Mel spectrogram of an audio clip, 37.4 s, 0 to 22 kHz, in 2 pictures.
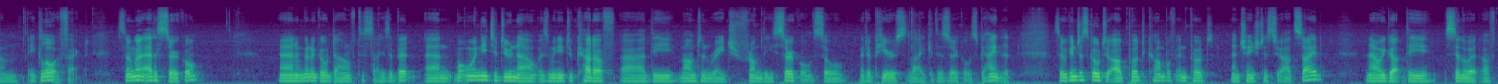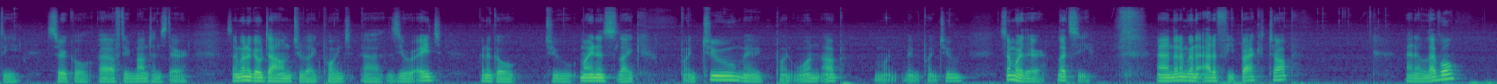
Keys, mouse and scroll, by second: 0.7 click, 1.2-1.5 drag, 1.8 middle click, 2.9 click, 5.0 click, 5.1 middle click, 5.8 click, 9.3-10.0 drag, 12.9 click, 14.0 click, 14.8-15.4 drag, 15.8 click, 16.4-16.9 middle drag, 18.7 click, 19.2 drag, 20.1 drag, 20.7-23.4 drag, 24.1-24.5 middle drag, 24.8 click, 26.0-27.5 drag, 26.9-27.7 typing, 27.7-30.8 drag, 32.0-32.4 drag, 33.6-34.4 typing, 36.5 click, 36.5 right click, 36.7 right click, 36.9-37.4 typing.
